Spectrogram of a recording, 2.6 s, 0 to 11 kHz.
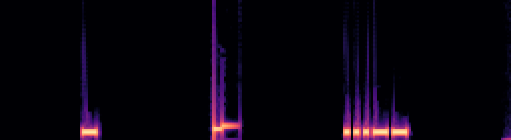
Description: Morse code, heard as a keyed tone, about 49 wpm, 700 Hz. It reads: T 3
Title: Single Letter-Number Alt - Rapid-Fire 50wpm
